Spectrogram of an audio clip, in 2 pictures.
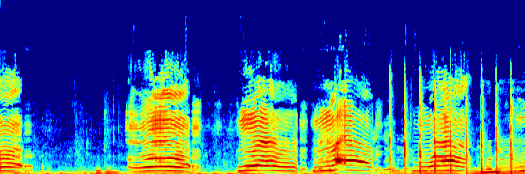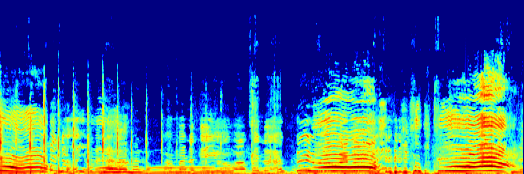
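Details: Baby during ear piercing: repeated high-pitched crying in bursts with short sobbing breaths between, a distressed pain cry.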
